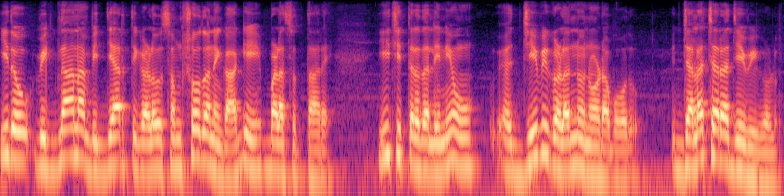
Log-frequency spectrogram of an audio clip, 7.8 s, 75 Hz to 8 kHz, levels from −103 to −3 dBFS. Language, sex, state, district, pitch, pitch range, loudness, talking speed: Kannada, male, Karnataka, Dharwad, 140 Hz, 125-165 Hz, -13 LUFS, 115 wpm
